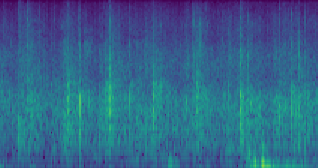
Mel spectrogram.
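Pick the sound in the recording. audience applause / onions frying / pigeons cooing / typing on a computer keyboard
audience applause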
